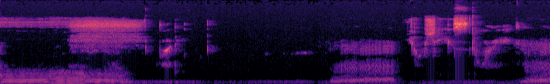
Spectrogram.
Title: Cat snoring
